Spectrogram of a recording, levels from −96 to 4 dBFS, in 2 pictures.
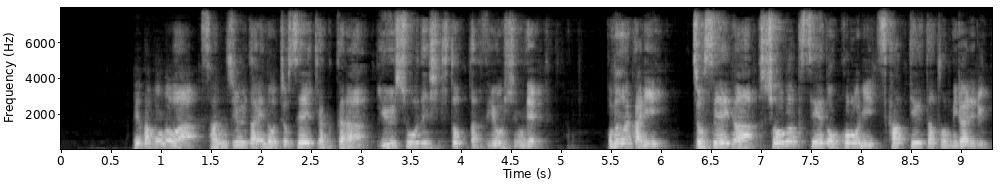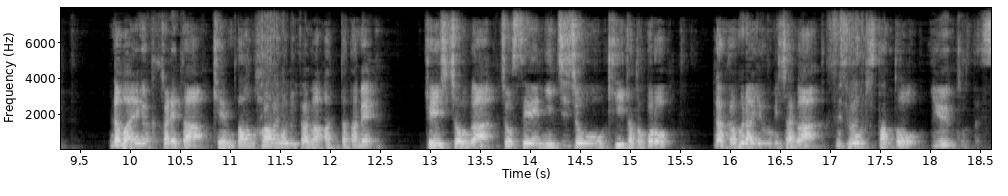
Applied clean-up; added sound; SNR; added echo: neural mask model DeepFilterNet 3.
